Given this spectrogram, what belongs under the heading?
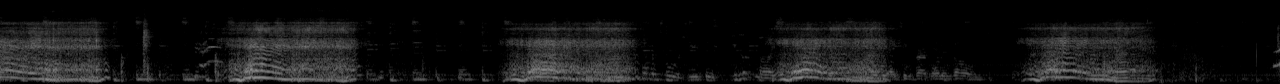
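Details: Loud rhythmic snores with rising-falling whistly, squeaky tones, about every 2.5 seconds, over soft background music; snoring.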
